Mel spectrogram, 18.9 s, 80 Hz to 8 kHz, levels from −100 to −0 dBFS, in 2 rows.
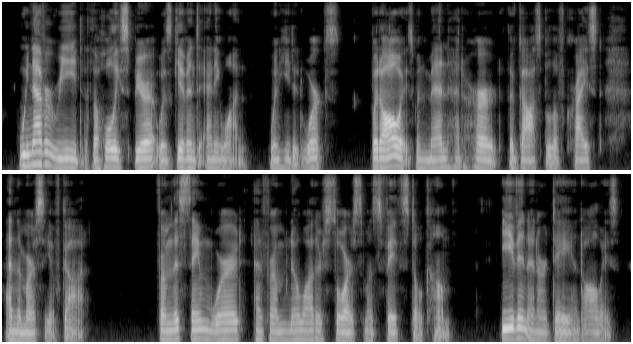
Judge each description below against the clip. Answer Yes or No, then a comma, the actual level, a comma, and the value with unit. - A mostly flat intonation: Yes, narrow, 1.9 semitones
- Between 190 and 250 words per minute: No, average, 160 wpm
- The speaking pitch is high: No, low, 110 Hz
